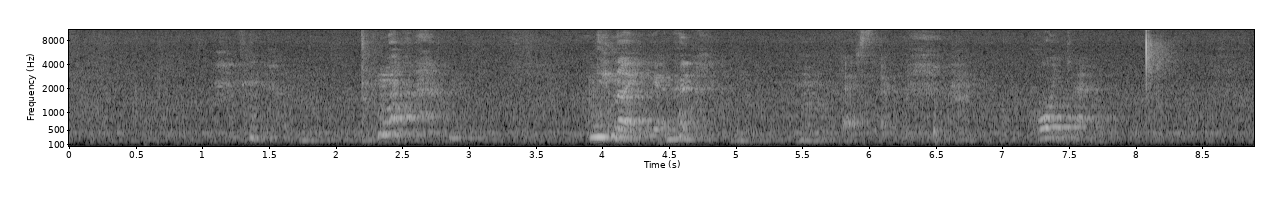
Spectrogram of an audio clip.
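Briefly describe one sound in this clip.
A woman reads out quietly.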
